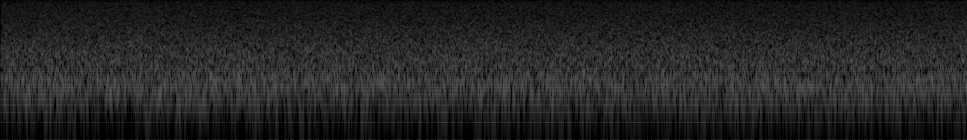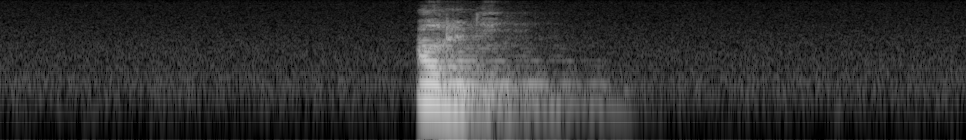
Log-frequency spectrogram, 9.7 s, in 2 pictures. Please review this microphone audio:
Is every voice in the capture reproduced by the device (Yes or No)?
No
